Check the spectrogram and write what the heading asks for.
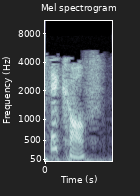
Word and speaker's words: hiccough: You can pronounce cough as cup. Well, yeah, you can do, yeah. When it's... Because it's hiccough, is how it's spelt.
